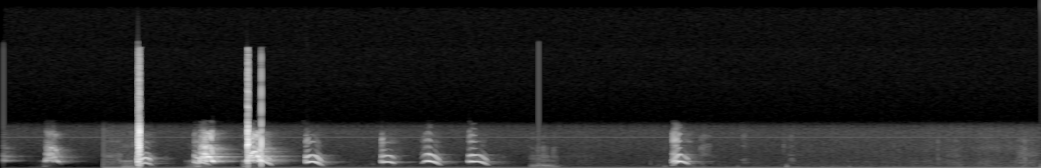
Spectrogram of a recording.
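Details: Maltese puppy at play gives a quick string of high, arched yips and small barks, about one every half second, with a brief low growl in the middle and a last yip after a pause, over faint background hum.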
